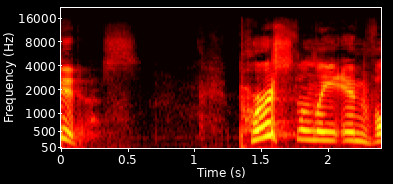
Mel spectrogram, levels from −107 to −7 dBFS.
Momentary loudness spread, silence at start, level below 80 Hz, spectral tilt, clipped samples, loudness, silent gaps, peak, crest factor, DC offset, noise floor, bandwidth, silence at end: 7 LU; 0 s; -76 dBFS; -3.5 dB/octave; under 0.1%; -35 LUFS; none; -16 dBFS; 22 dB; under 0.1%; -84 dBFS; 14 kHz; 0 s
